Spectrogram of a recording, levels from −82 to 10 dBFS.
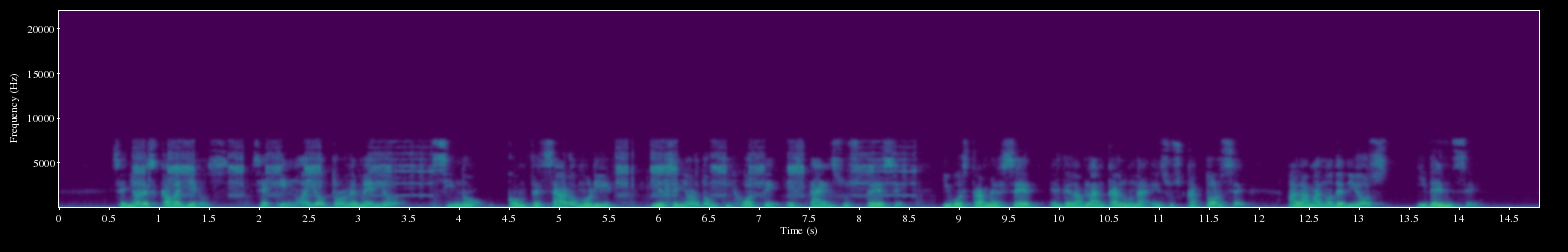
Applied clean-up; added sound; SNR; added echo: none; Printer; 17 dB; reverberation time 0.2 s.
